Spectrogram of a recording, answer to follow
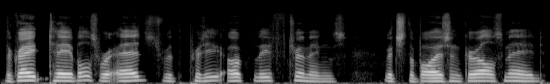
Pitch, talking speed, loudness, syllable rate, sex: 160 Hz, 175 wpm, -19 LUFS, 4.4 syllables/s, male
